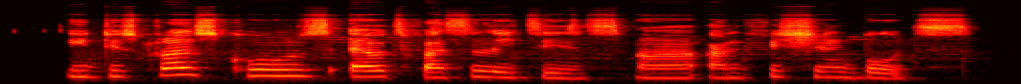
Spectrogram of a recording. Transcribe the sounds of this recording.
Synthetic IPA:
it̚distɹɔɪsskʰulzɛltfasilitʰizãnfiʃə̃nbots

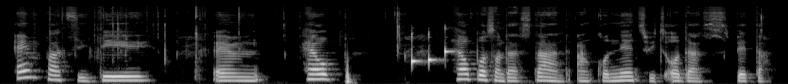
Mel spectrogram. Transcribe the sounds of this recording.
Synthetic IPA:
ɛ̃mpatide | ɛm | hɛlp | hɛlpɔsɔ̃ndastãndãnkɔnɛk̚twitɔ̰dasb̥ɛta

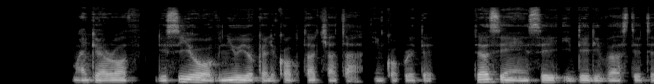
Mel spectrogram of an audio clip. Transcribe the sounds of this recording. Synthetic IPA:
maɪkɛlɹɔθ | disioɔvnjujɔkelikʰɔptʰat͡ʃatʰa̰ĩŋkɔpɔɹetɛd̚ | tɛlsiɛ̃nseidedivasi̥tetɛd

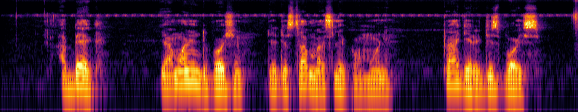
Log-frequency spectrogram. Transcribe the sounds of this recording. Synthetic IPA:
abɛɡ | jamɔ̃nɪ̃ndiboʃ̬ɔ̃n | dedʊstʰapmãslipɔmɔ̃nɪ̃n | tʰɾaɪdeɾidus̬bɔis

